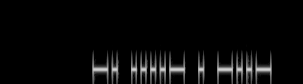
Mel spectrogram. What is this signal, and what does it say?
Morse code, heard as a keyed tone, about 25 wpm, 700 Hz. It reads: N4EX
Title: NA SOTA Activator Callsigns 25wpm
